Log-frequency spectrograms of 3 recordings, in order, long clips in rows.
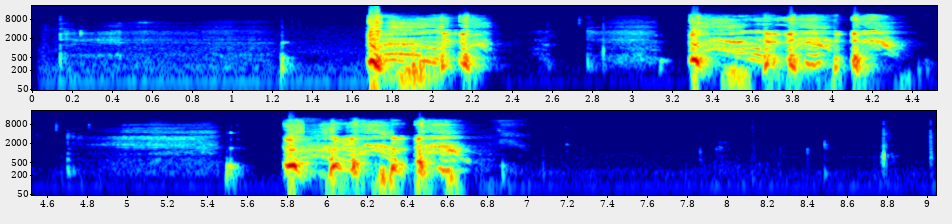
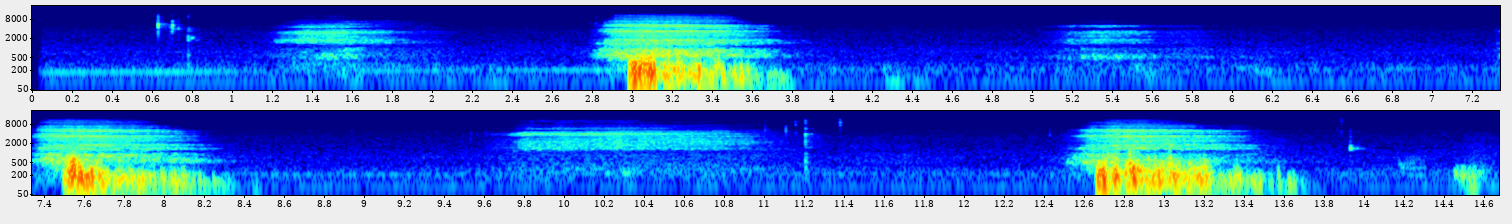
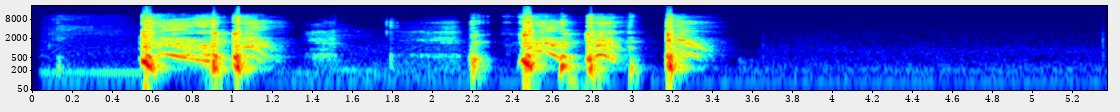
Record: {"three_cough_length": "9.0 s", "three_cough_amplitude": 32768, "three_cough_signal_mean_std_ratio": 0.31, "exhalation_length": "14.7 s", "exhalation_amplitude": 23191, "exhalation_signal_mean_std_ratio": 0.26, "cough_length": "5.4 s", "cough_amplitude": 32768, "cough_signal_mean_std_ratio": 0.32, "survey_phase": "beta (2021-08-13 to 2022-03-07)", "age": "45-64", "gender": "Male", "wearing_mask": "No", "symptom_cough_any": true, "symptom_sore_throat": true, "symptom_headache": true, "symptom_onset": "8 days", "smoker_status": "Never smoked", "respiratory_condition_asthma": false, "respiratory_condition_other": false, "recruitment_source": "REACT", "submission_delay": "1 day", "covid_test_result": "Negative", "covid_test_method": "RT-qPCR"}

